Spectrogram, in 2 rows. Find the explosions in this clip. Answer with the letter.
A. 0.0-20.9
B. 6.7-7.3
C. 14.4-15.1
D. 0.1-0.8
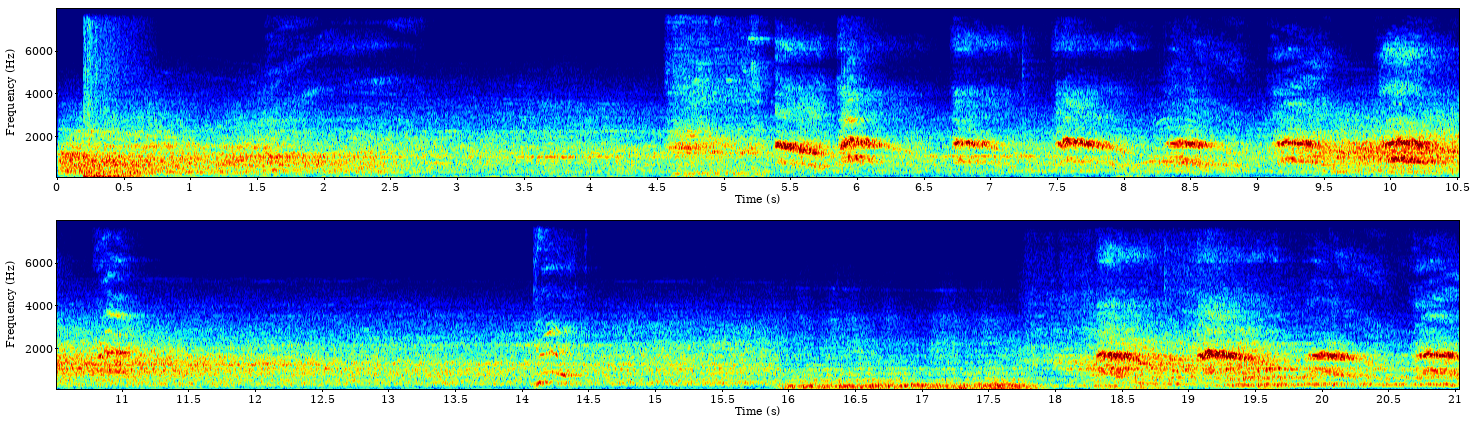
D.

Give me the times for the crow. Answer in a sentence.
The crow can be heard from 4.5 to 11.1 s and from 18.3 to 20.9 s.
